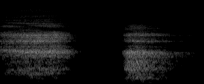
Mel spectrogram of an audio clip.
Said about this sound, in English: So, I am reveling in taking deep breaths today and having access to fresh air today. It is a very, very sacred thing.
